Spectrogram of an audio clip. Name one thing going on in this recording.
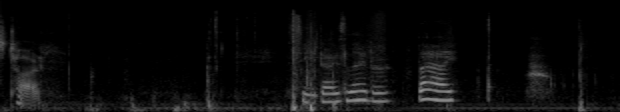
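A young girl talks in a high, lively voice close to the microphone.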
